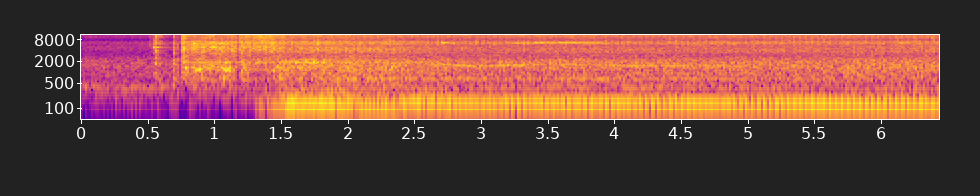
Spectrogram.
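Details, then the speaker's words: Pontiac Grand Prix after reassembling injectors, fuel rails and MAP: brief crank, catches and settles to steady cold idle with no vacuum leak hiss; coolant bleeding still pending. "Sounds a little more stable. Yeah, I don't hear any vacuum leak."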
